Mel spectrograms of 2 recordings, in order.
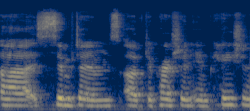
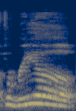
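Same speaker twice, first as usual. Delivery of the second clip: put-on intense, insistent voice, louder; 5 dB louder than usual. Retelling being pressured to eat lentils: imitating Liz at full intensity. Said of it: "full intensity".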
